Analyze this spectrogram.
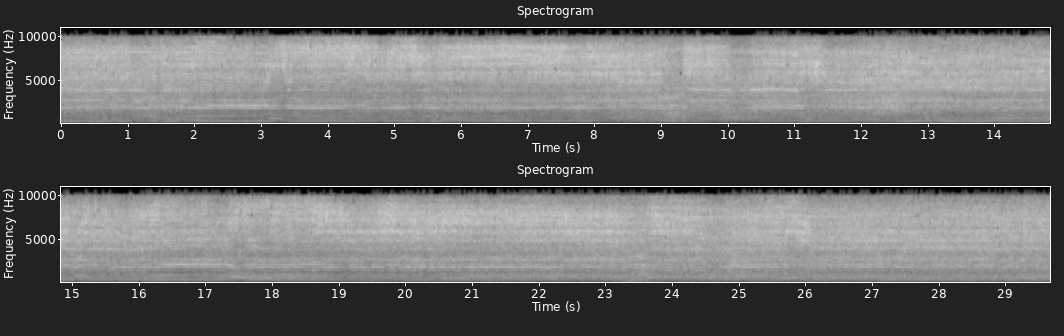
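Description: CNC stone router's spindle running steadily while its bit engraves a marble slab under a water-coolant spray: a steady hum with a continuous hiss of cutting.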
